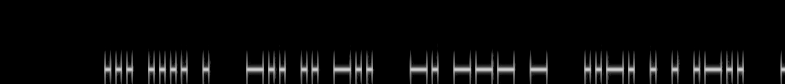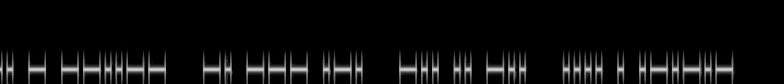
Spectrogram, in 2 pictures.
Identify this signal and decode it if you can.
Morse code, heard as a keyed tone, about 22 wpm, 700 Hz. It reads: SHE DID NOT FEEL IT, NOR DID HE.
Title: Sentences from Top 1500 Words 22wpm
